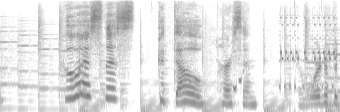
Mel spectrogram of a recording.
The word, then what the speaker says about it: Godot: That's not the only time T is silent in words.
